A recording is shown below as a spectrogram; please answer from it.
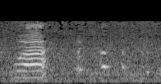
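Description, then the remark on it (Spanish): Heavy rain hisses steadily throughout, a dense, even wash of noise. A short voiced exclamation rises over it at the start, followed by a few faint vocal fragments. “Wow, espero que me estén escuchando bien porque la lluvia está bien fuerte y yo estoy que ya no puedo gritar.”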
